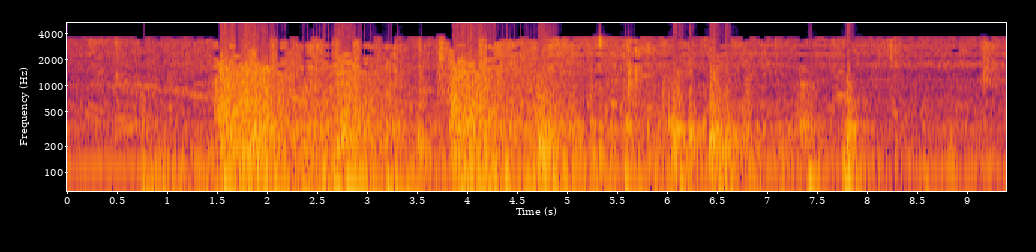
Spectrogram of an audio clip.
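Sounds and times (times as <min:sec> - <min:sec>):
rocket attacks: 0:00.7 - 0:08.1.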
